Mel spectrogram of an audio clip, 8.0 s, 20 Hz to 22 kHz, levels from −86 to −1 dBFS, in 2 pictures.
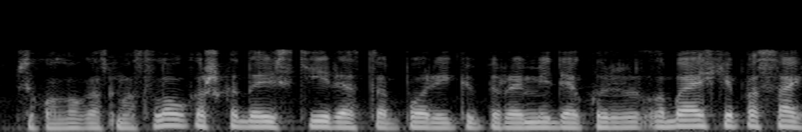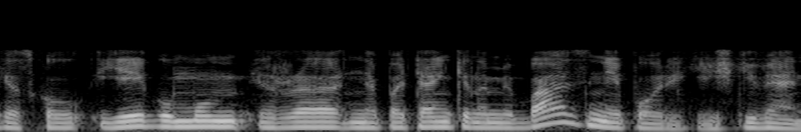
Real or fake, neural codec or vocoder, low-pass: real; none; 5.4 kHz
